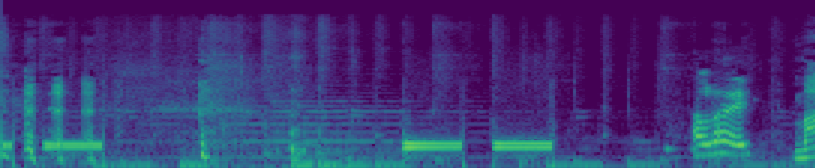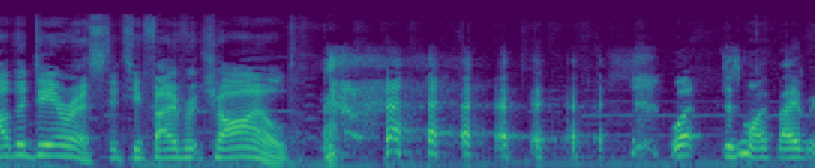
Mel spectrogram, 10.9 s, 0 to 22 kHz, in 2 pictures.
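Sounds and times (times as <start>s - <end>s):
electronic phone dialing tones: 0.0s - 0.7s, 2.7s - 3.7s
laughter: 0.0s - 0.7s, 7.6s - 9.8s
speech: 4.6s - 7.7s, 9.9s - 10.8s.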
